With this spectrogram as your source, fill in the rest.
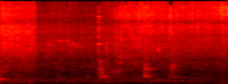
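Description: Potatoes, cauliflower and spring onions sizzling steadily in a hot pan, a bright continuous hiss with a few soft scraping stirs partway through.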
